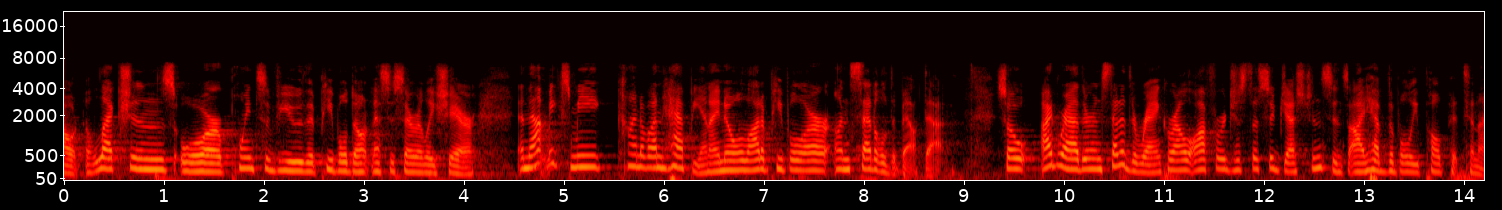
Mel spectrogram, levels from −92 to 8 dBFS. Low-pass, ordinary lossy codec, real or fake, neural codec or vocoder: 7.2 kHz; AAC, 48 kbps; real; none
